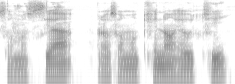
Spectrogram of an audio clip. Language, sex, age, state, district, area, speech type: Odia, male, 18-30, Odisha, Nuapada, urban, spontaneous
